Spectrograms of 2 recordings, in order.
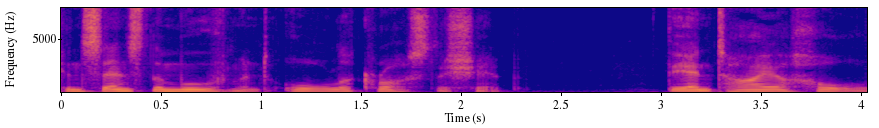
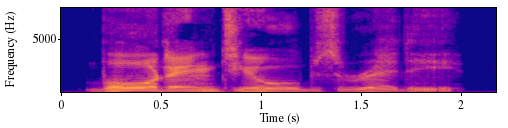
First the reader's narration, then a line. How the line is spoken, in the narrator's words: he rasps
